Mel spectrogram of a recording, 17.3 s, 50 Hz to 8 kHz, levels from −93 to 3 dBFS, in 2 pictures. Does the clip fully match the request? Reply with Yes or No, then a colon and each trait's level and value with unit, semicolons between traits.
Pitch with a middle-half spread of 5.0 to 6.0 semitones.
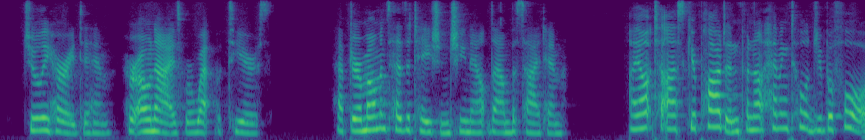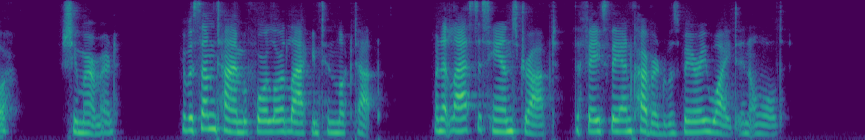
No: average, 3.8 semitones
